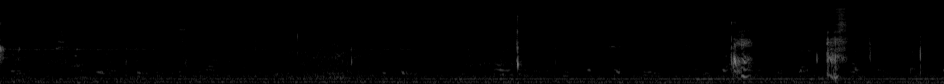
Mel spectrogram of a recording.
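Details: Baby girl with hiccups, which happen almost every time she eats: soft, brief hiccup sounds with abrupt catches in the breath about a second apart, against quiet room hum.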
